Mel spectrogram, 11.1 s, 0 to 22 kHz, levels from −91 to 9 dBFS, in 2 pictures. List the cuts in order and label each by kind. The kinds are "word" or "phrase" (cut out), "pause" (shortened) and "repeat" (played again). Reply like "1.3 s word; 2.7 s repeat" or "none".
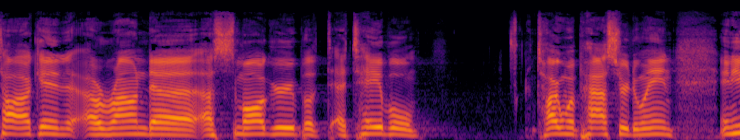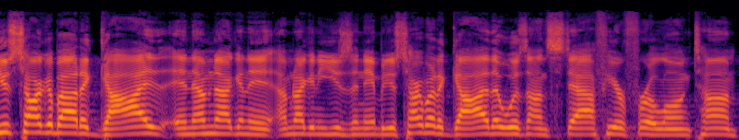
none

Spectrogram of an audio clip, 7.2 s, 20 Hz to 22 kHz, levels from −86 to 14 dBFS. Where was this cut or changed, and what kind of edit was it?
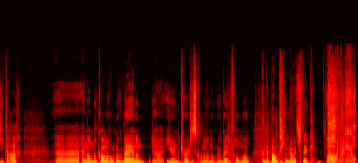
2.0 s word

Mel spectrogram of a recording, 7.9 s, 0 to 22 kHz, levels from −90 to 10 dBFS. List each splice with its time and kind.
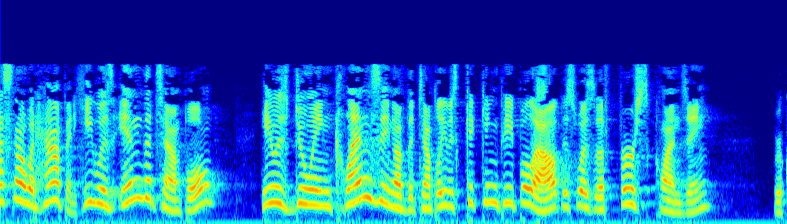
none

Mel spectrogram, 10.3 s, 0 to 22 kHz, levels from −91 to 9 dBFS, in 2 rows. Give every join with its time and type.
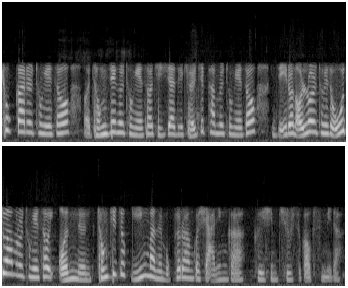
6.5 s pause

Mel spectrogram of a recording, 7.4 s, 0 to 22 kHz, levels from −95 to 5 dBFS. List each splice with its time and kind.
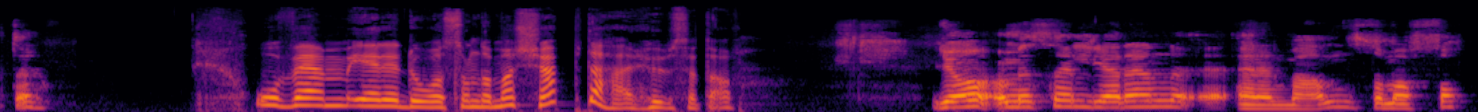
none

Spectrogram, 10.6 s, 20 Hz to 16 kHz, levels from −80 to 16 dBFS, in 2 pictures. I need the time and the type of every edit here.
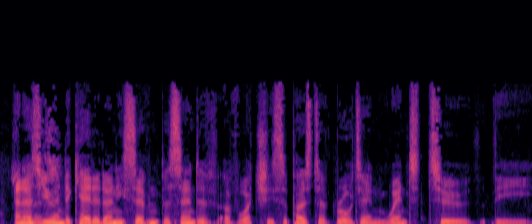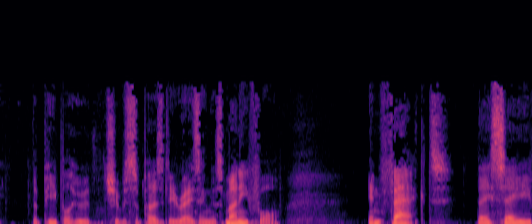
none

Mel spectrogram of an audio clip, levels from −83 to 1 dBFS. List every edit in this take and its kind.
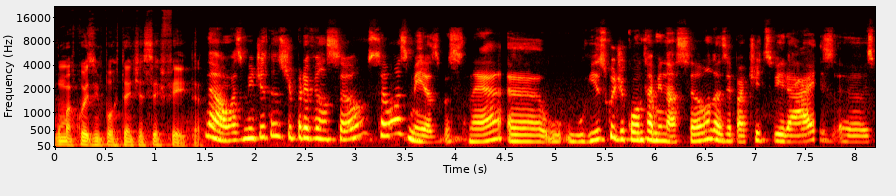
none

